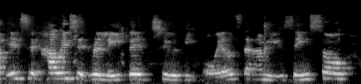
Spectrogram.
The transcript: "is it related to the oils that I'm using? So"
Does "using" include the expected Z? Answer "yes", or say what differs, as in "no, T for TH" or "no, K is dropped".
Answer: yes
